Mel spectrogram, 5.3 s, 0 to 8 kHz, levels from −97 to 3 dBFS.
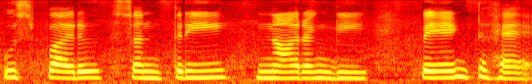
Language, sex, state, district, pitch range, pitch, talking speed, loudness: Hindi, female, Haryana, Jhajjar, 220-245 Hz, 235 Hz, 65 wpm, -16 LUFS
